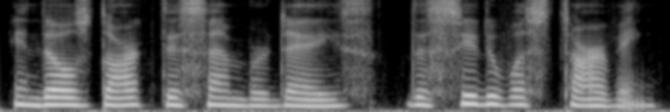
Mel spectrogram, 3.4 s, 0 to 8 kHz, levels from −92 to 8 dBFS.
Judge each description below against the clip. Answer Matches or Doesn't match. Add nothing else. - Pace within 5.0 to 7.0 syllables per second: Doesn't match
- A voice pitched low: Doesn't match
